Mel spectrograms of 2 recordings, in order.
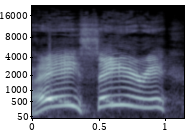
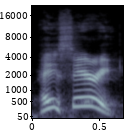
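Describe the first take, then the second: First: A slow, much higher, louder Southern call; heavy Southern accent. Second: A much higher, louder put-on call; mock Southern Ryan. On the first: Retold or imitated. Host trying heavy Southern on Siri, slow and high. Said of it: "I tried heavy Southern". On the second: Host imitating Ryan trying to wake Siri. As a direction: impersonate a friend calling the phone. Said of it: "I'd try to go".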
